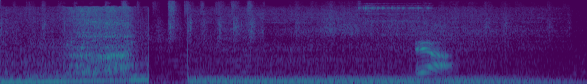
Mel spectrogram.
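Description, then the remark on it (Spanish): A Ferrari sports car engine revs up loudly, its pitch climbing for over a second, then cuts briefly before settling into a steady, deep rumbling drone. “véanlo al señor presumiendo en redes sociales, un Ferrari.”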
